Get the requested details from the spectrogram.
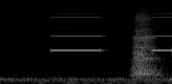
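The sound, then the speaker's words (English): A single clear electronic beep from a tender notification alert, a steady tone with bright harmonics lasting about half a second, followed by a brief burst of noise as another tone begins. “Another tender notification.”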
